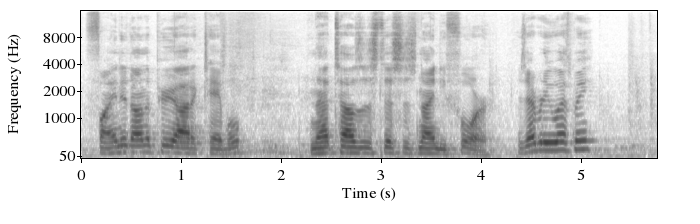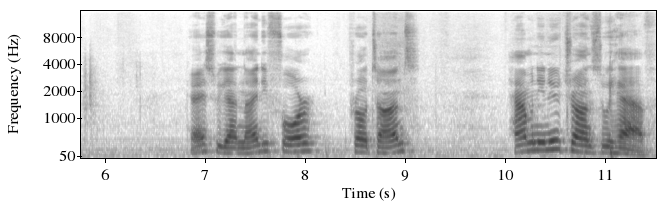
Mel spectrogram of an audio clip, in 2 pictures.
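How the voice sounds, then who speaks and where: A man's voice: a little high, moderate pace, a little hiss or hum. A man teaching a class in the manner of a professor lecturing, informal and often checking in with students through questions.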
